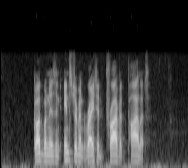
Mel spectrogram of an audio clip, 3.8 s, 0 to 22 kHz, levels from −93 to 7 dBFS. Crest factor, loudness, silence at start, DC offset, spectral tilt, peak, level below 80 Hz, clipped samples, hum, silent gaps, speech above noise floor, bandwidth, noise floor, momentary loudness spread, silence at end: 20 dB; -20 LUFS; 0.7 s; under 0.1%; -2.5 dB/octave; -2 dBFS; -50 dBFS; under 0.1%; none; none; 35 dB; 7 kHz; -55 dBFS; 6 LU; 0.6 s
